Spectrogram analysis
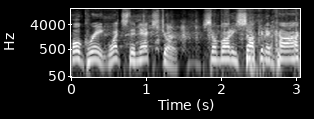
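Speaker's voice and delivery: put-on Midwestern regular-guy accent. Speaker imagines two Midwestern podcast guys reacting, doing a Midwestern guys impression. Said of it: "those two Midwestern guys being like".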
